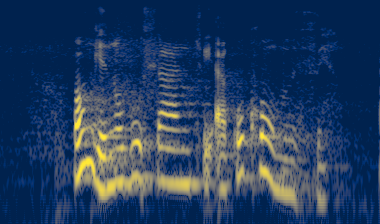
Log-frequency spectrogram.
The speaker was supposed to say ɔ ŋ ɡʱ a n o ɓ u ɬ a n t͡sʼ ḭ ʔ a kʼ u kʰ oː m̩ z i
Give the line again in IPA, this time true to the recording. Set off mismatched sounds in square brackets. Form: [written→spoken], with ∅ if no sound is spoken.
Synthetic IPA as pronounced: ɔ ŋ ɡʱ [a→ɛ] n o ɓ u ɬ a n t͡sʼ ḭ ʔ a kʼ u kʰ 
